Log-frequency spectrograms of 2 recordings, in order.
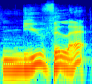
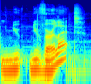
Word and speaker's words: Neuvillet: When they pronounce Neuvillet with an R, Neuverlet.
